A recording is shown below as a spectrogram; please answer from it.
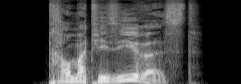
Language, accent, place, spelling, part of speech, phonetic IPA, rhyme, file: German, Germany, Berlin, traumatisierest, verb, [tʁaʊ̯matiˈziːʁəst], -iːʁəst, De-traumatisierest.ogg
- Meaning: second-person singular subjunctive I of traumatisieren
